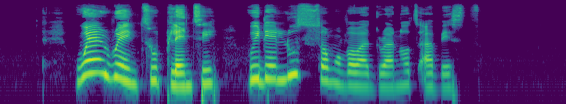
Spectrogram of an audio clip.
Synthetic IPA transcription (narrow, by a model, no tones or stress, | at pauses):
wɛ̃nɹẽntʰuplɛ̃ntʰi | wideluzsɔ̃mɔvawaɡɹanɔta̰vɛst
